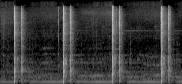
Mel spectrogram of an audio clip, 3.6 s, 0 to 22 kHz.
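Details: 1987 Williams F-14 Tomcat pinball machine during coil test: sharp paired clacks about once a second, an eject coil firing cleanly and working normally.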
